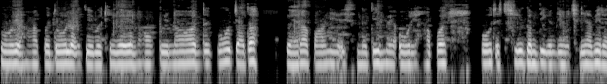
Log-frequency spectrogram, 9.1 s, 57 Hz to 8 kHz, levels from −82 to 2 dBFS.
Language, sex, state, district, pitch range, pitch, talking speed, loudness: Hindi, male, Bihar, Jahanabad, 185-195 Hz, 190 Hz, 190 wpm, -18 LUFS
